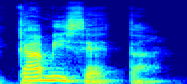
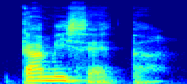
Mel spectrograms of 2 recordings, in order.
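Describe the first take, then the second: The two takes are said the same way.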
